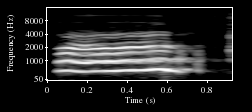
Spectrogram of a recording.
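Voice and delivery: high calling out in the night; calling Mom and Dad. A narrator's reading. Scared boy calling his parents from bed at night. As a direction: call for your parents from bed. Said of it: "It was like".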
